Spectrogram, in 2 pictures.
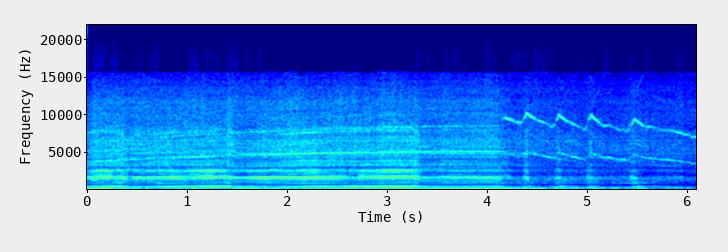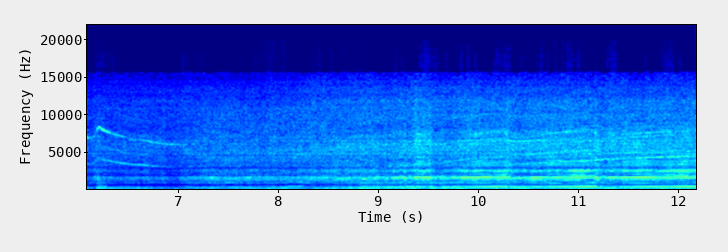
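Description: Formula 1 race car engine on a fast lap in F1 25, a loud continuous high-revving whine that climbs and drops through repeated gear shifts, with no talk over it.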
